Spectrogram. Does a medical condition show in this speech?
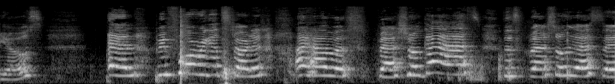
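No.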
